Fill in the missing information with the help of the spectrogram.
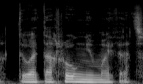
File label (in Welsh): "rhwng", Welsh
